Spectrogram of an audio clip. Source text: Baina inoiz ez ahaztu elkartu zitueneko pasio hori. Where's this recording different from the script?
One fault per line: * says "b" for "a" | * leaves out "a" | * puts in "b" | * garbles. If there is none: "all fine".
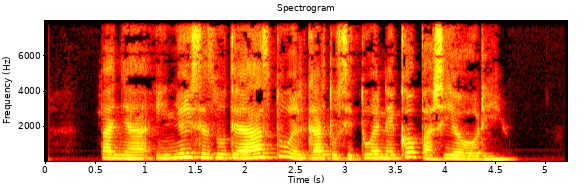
* puts in "dute"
